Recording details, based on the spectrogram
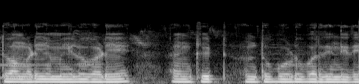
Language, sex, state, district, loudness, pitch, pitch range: Kannada, male, Karnataka, Bidar, -13 LUFS, 120 Hz, 120-125 Hz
